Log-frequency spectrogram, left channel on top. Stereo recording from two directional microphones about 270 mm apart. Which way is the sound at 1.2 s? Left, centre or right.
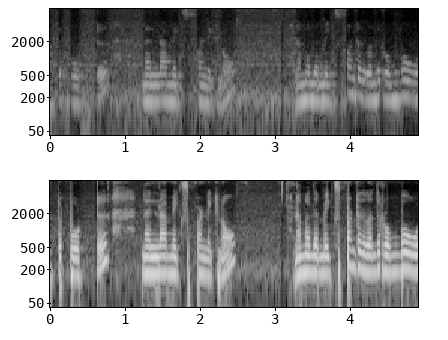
Right.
